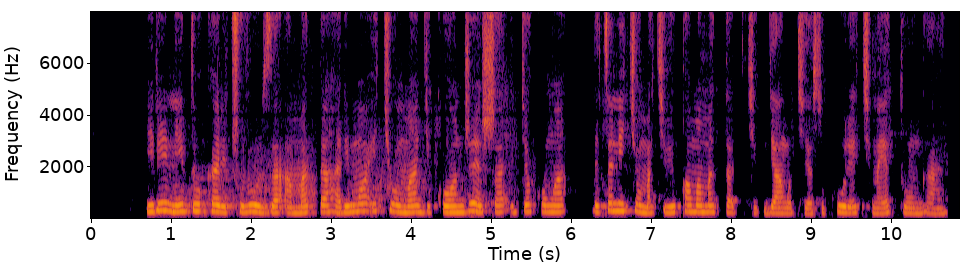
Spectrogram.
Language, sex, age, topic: Kinyarwanda, female, 18-24, finance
